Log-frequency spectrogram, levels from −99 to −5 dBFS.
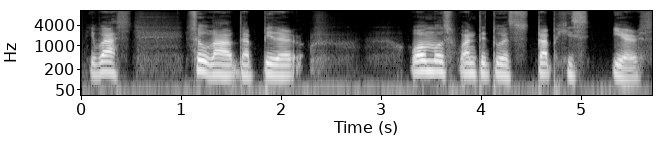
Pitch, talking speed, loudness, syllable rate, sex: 145 Hz, 125 wpm, -19 LUFS, 4.1 syllables/s, male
